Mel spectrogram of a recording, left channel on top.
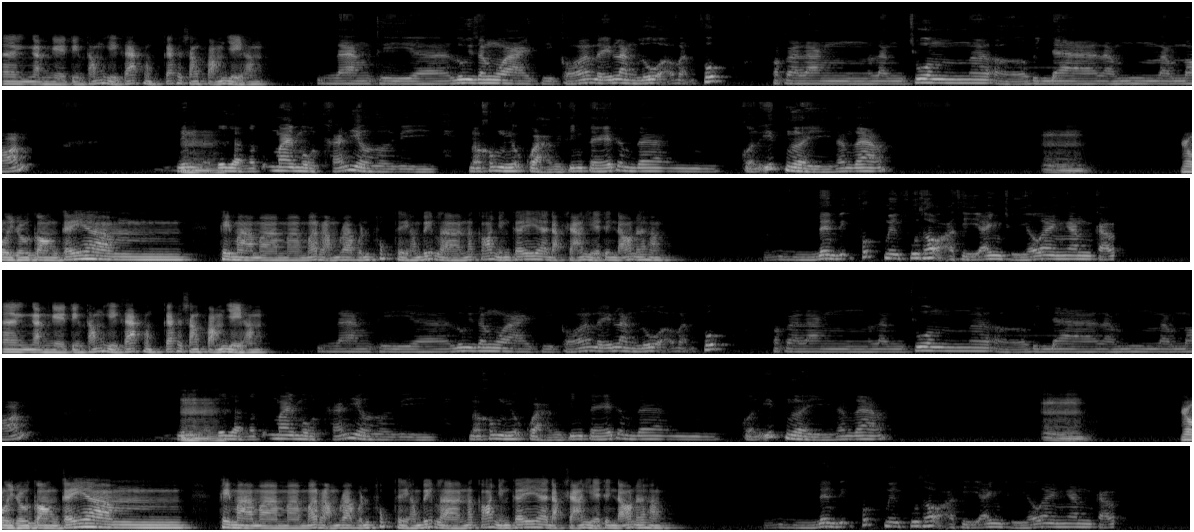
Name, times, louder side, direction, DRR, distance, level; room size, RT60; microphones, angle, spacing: voice 1, 0.0-2.7 13.7-14.1 22.3-22.8 23.7-30.6, right 3 dB, 25° right, 0.6 m, -27 dB
voice 2, 3.2-7.2 7.7-12.2 13.4-16.3 16.6-20.8 31.4-34.9, left 4 dB, 40° left, 0.4 m, -32 dB
9.9 x 3.5 x 6.3 m
head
